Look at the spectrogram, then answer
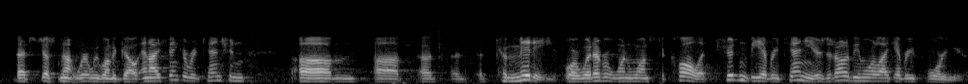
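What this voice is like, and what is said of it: Peculiar regional accent. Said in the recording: “my peculiar and queer accent”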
